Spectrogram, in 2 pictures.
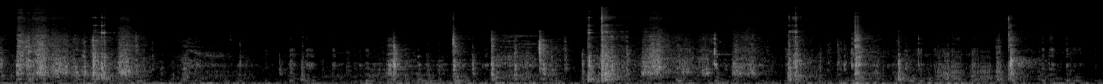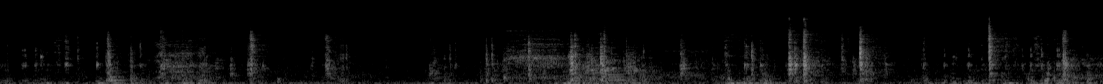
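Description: Irregular clicks, taps and scrapes of metal parts being handled as an A/C line and its fitting are worked into place at the condenser in a tight space.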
